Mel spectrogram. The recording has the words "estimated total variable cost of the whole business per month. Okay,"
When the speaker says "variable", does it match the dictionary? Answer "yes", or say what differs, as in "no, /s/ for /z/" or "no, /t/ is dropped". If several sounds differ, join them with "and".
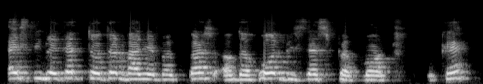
no, /l/ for /ɹ/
